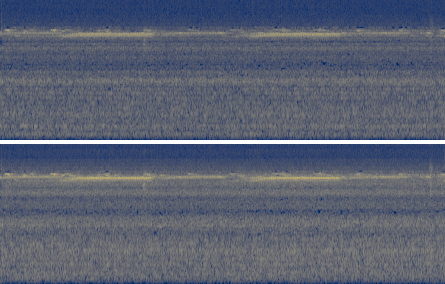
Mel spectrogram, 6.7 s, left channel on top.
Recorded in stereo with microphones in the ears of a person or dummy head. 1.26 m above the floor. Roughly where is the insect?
Right.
